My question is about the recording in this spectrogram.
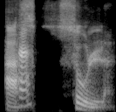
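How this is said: It is said with a Mexican pronunciation. "in Mexico, for you, Caitlin, it would be"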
